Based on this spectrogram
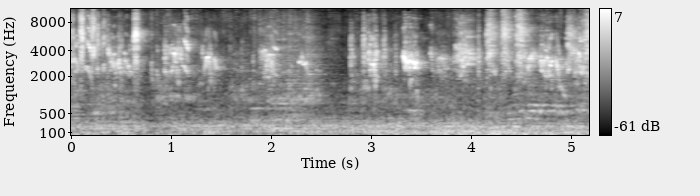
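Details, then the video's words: Australian parrot giving scattered high squawks and chirps in short bursts with brief gaps, over a low background rumble. "Beautiful Australian parrot video Bird Chirping sounds"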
